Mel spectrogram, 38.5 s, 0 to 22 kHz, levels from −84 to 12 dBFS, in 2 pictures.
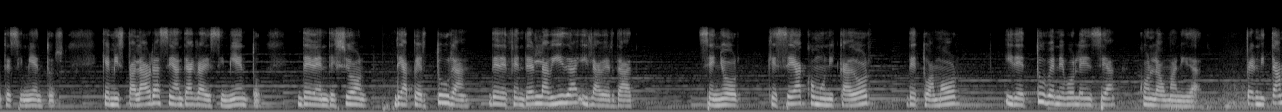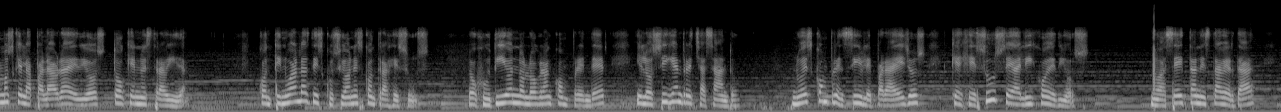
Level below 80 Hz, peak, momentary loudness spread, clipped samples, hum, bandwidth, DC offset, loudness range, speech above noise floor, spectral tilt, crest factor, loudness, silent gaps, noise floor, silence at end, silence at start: -56 dBFS; -8 dBFS; 18 LU; under 0.1%; none; 9.2 kHz; 0.5%; 2 LU; 24 dB; -6 dB/octave; 14 dB; -22 LUFS; none; -44 dBFS; 0 s; 0 s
